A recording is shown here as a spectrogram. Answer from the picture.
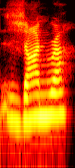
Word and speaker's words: genre: music different type of saying the word right genre I said it right I usually have to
